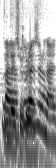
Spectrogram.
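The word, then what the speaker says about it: Tous les Jours: 뚜레쥬르는 알죠. – 무슨 말이에요, 이거? – 뚜레쥬. 매일? – 오, 발음 좋아.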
